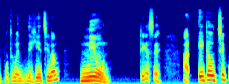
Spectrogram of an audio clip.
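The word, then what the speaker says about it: 니은: বর্ণ যেটার নাম আমি আপনাকে যে প্রথমে দেখিয়েছিলাম নিউন ঠিক আছে আর এইটা হচ্ছে এটাও কোরিয়ান একটা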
